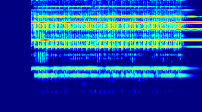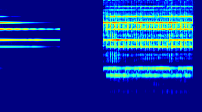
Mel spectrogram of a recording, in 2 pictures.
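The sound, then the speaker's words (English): A house telephone bell rings twice, loud: a long metallic trill of about two seconds that rings out briefly, then after a short pause a second burst that is cut off. “However, right around dinner time, the house phone rang.”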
